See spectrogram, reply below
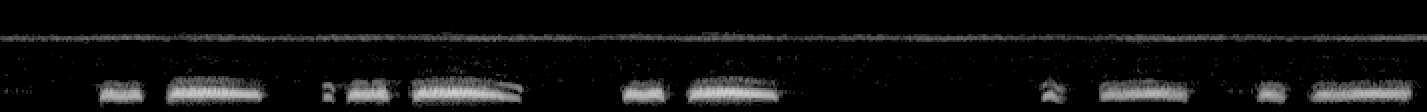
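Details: Spotted dove in 'lèo rồng' coo while running: low hoarse paired phrases, short then long, come in an uneven series with a pause midway, the later phrases softer, over a faint high hiss.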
